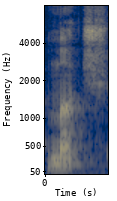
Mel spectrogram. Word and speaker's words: much: cantidad de sonidos vocálicos que tienen s es much es como no es much es no es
